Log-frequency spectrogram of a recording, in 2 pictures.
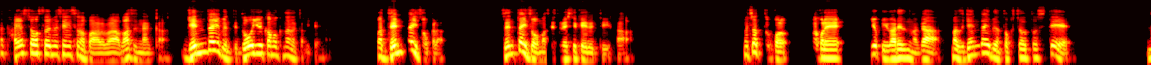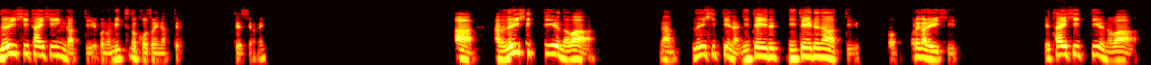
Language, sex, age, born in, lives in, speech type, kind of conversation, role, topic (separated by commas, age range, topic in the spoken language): Japanese, male, 20-24, Japan, Japan, conversation, podcast, guest, その先生のどんなところが好きでしたか？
